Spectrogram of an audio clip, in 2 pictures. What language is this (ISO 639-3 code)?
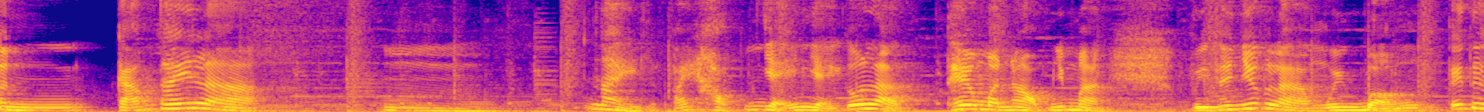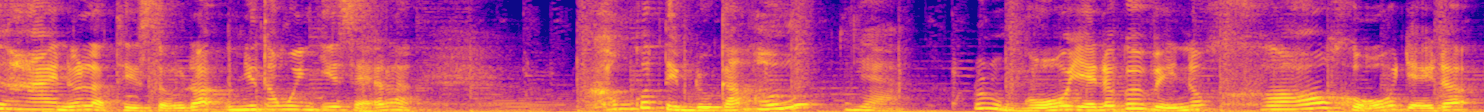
vie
